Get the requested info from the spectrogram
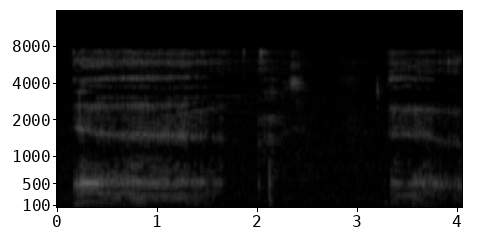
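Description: A man's long, drawn-out hesitation sound, a held 'eeh' lasting about a second and a half, followed by a single short click, a pause, and his speech starting again near the end.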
